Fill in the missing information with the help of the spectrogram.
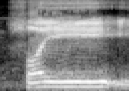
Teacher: یا لین ہے، تھوڑا نرمی کے ساتھ کھینچ کر ادا کریں گے، صاد حروف مستعلیہ میں سے ہے، پور پڑھا جائے گا۔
